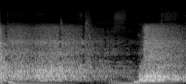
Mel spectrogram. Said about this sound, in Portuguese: Foguetes para Alex na escola.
